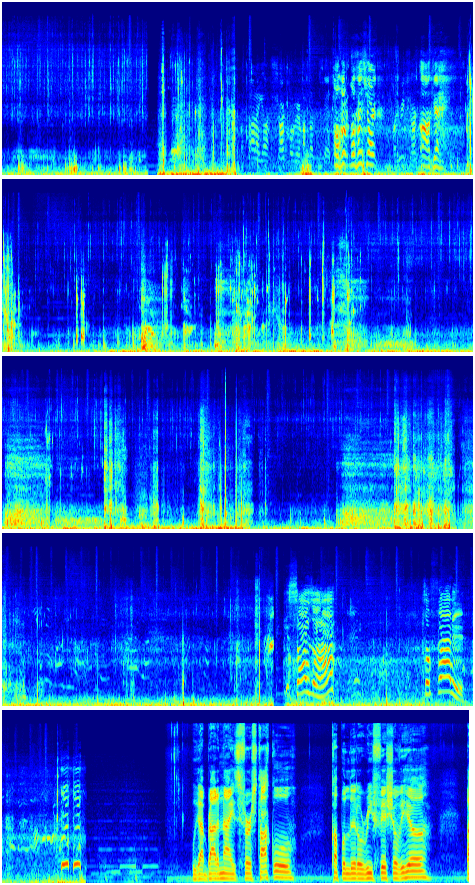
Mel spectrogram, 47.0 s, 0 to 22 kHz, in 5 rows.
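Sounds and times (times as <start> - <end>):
seawater sloshing and gurgling: 5.8 - 38.9.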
